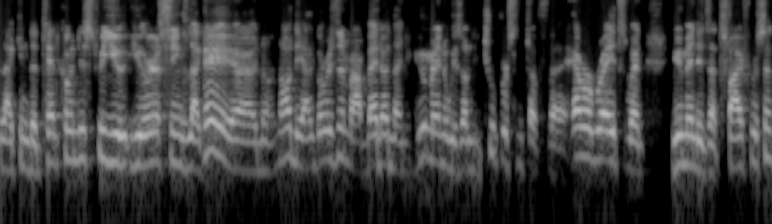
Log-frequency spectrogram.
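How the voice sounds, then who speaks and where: Over a quiet background with a dry, close sound and no echo, a man with a strong French accent and a fairly high pitch speaks very fast, with hardly any pauses and fairly even intonation. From France. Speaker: tech company CEO. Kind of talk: podcast interview. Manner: halting, many repetitions.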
